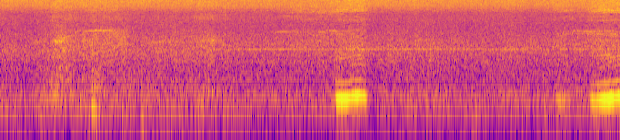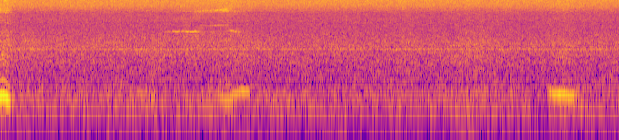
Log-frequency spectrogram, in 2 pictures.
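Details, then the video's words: Byuri the cat snoring heavily while asleep, a long-time snorer louder than usual today, sounding almost human; short low nasal snorts rise every few seconds, about four in the stretch, over a quiet indoor background. "코고는 고양이 뷰리 Snoring cats いびき猫"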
